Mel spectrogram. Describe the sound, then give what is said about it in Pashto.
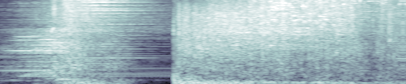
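An explosion blasts through a chemistry laboratory. A noisy, swelling build-up breaks off into a sudden loud burst, and a dense roaring rumble carries on steadily to the end. “خو دا چې فادي د کیمیاوي موادو په ترکیب نه پوهېدو لابراتوار ته یې چاودنه ورکړه.”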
